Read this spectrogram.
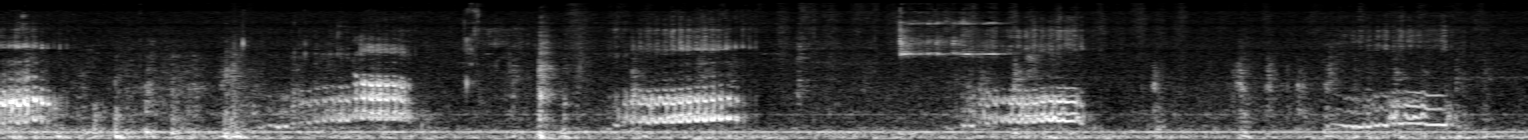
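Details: Pet domestic cat making weird purr-like noises: five short harmonic calls, each under a second, with rising and falling tones repeated every two seconds or so, over a steady low electrical hum.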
